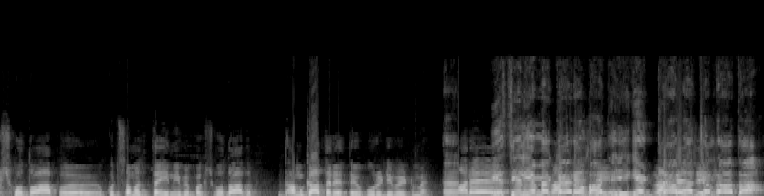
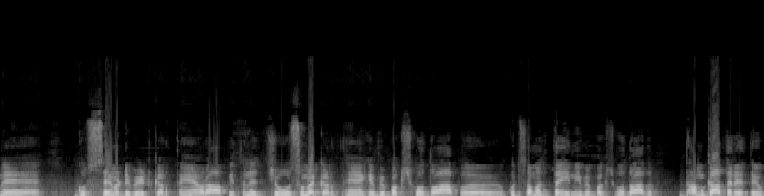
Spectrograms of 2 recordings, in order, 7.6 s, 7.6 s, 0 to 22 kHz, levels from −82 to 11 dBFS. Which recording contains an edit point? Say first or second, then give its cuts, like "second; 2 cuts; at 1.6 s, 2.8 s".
first; 1 cut; at 4.5 s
